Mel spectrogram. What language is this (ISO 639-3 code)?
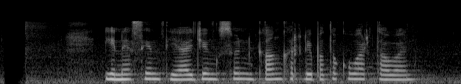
sun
